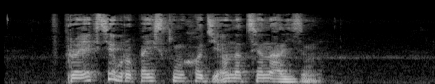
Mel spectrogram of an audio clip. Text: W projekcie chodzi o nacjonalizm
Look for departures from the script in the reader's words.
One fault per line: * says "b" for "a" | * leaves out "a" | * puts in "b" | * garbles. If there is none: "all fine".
* puts in "europejskim"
